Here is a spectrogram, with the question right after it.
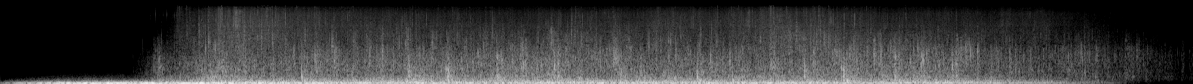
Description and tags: The sound of an earthquake cracking open the soil.
Further samples of stones, wooden bricks, etc. recorded via Rode NT2A -> Focusrite Saffire Liquid 56.
Processed and mixed in Ableton Live 9.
